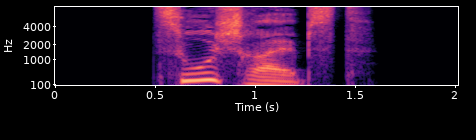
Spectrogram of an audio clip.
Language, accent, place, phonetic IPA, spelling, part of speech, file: German, Germany, Berlin, [ˈt͡suːˌʃʁaɪ̯pst], zuschreibst, verb, De-zuschreibst.ogg
- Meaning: second-person singular dependent present of zuschreiben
